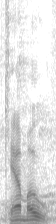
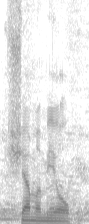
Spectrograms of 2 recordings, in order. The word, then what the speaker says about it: chamomile: I know it's a CH. Yep, camo. I'm sure it's pronounced chamomile in certain circles, but it is quite delicious.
